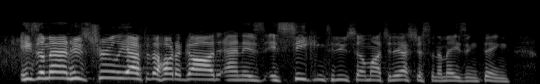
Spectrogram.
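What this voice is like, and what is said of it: American-sounding accent. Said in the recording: “I sound American, but I'm not. I'm a fake American.”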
